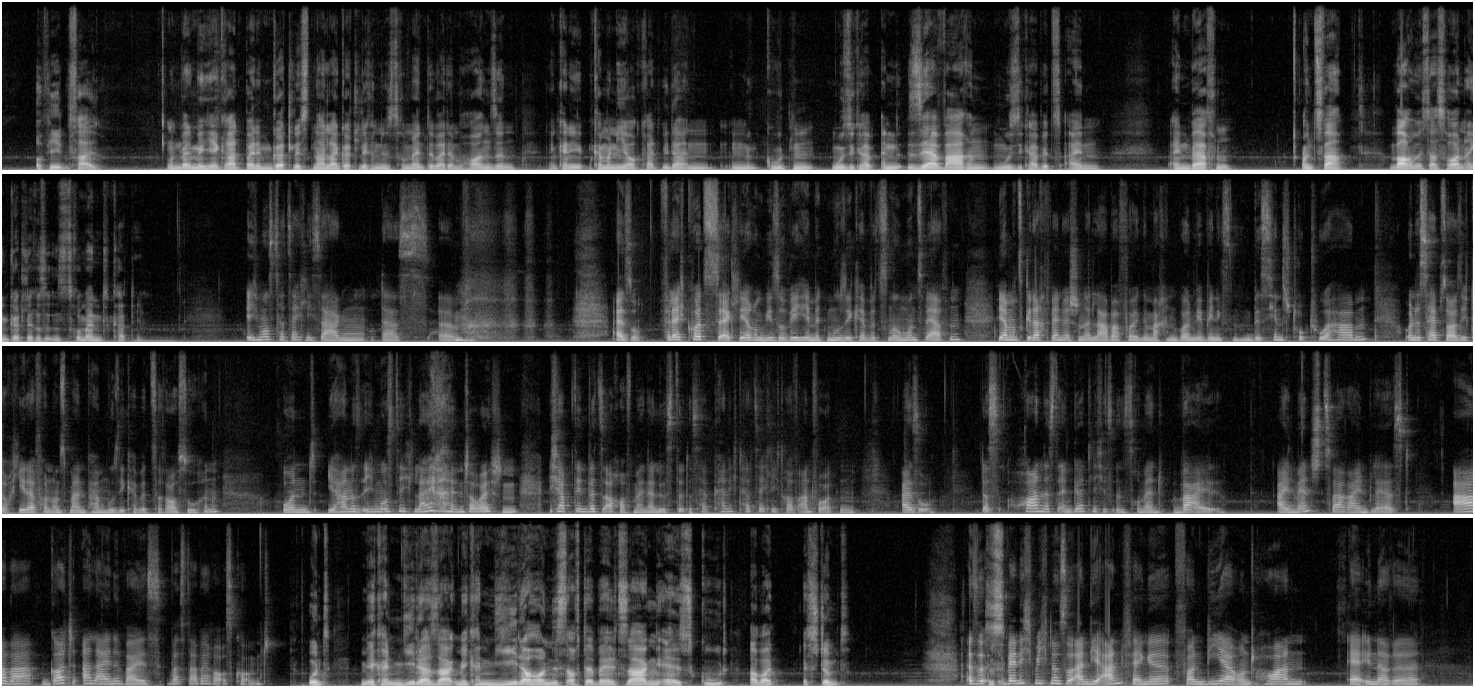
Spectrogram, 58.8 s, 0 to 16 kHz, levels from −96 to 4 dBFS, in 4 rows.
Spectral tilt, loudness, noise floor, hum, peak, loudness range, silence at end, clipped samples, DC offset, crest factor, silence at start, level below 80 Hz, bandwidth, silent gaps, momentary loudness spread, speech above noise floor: -5.5 dB/octave; -24 LUFS; -47 dBFS; none; 0 dBFS; 12 LU; 0.15 s; under 0.1%; under 0.1%; 24 dB; 0.05 s; -44 dBFS; 16 kHz; none; 16 LU; 24 dB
